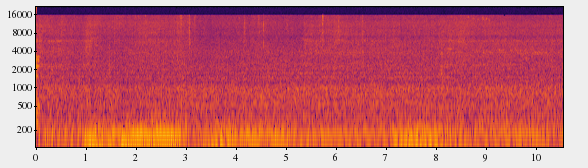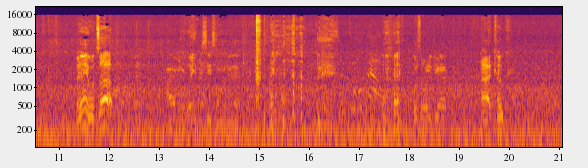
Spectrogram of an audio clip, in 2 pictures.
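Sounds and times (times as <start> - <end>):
car engine revving in cabin: 0.0 - 21.0.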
